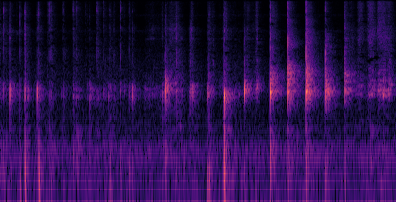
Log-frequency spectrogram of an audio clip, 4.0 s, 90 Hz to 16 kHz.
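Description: Rapid tapping and scratching on a plastic cap as an ASMR trigger gives about sixteen quick, dry clicks with a hollow tone around 1.5 kHz. Each tap dies away almost at once, and light scratchy rustle fills the gaps. The taps grow louder and sharper toward the middle and end before easing off.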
